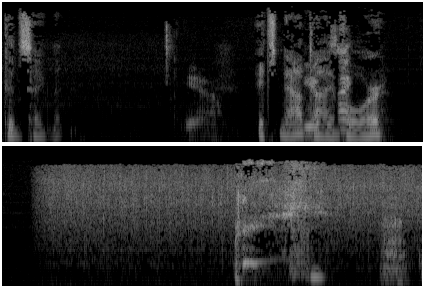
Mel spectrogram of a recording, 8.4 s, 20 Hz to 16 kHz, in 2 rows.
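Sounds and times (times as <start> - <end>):
speech: 0.0 - 0.7, 1.8 - 3.9, 7.3 - 8.4
bacon frying in a pan: 4.5 - 8.4
bacon fat spitting and popping: 6.5 - 8.4.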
